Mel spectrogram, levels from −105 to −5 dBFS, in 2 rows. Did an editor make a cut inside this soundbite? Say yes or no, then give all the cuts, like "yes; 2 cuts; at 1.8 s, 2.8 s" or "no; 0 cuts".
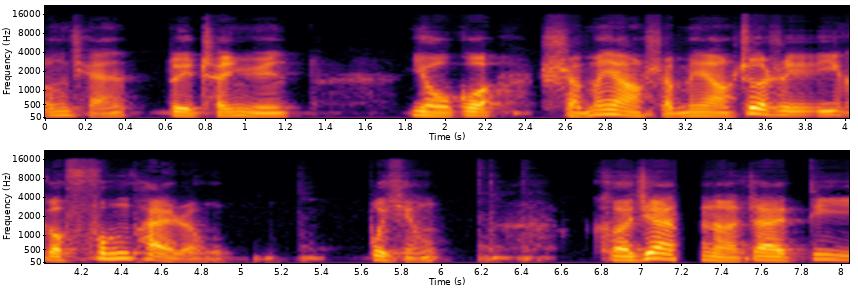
yes; 2 cuts; at 3.4 s, 6.6 s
